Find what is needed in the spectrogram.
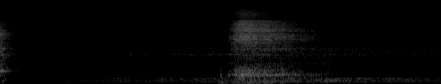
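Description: A person's long exhale, a breathy rush that starts about two seconds in and fades away over a second or so, with near silence before it.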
